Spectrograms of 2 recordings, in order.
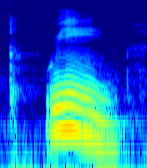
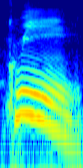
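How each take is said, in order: First: The first consonant is split off before the rest. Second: The consonants blend quickly into one syllable. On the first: "크, 크, 크 한 다음에 윈이에요" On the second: "이걸 빨리 발음하는 걸 우리가 퀸이라고 잘못 알아듣는 거예요"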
